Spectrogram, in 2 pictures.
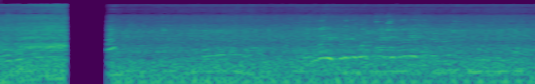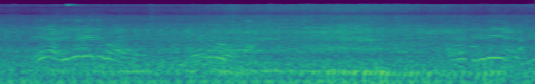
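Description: A small truck engine idles.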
